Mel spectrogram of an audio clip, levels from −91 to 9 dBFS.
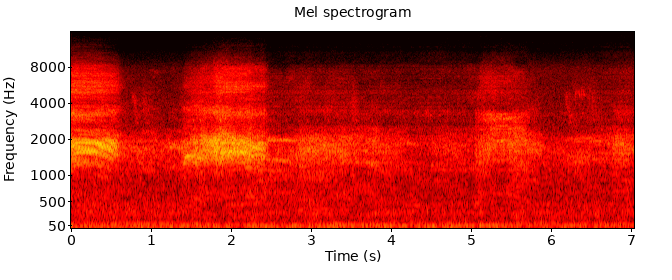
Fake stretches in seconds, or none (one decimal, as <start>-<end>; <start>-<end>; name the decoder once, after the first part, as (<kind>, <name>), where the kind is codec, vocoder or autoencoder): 1.5-5.7 (codec, SNAC); 6.5-7.0

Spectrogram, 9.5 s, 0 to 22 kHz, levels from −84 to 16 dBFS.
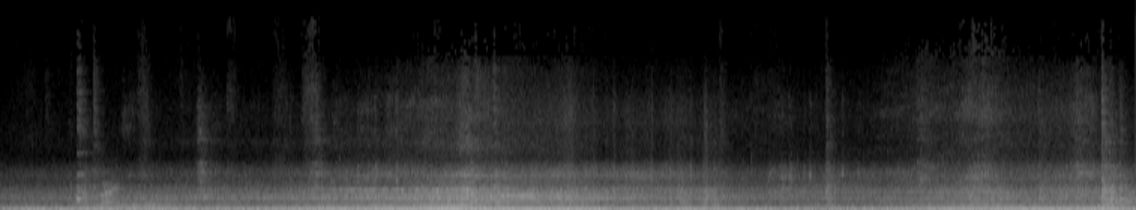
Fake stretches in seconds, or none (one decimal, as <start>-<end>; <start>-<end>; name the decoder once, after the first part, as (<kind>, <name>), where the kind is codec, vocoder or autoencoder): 4.2-5.9 (autoencoder, DAC-VAE)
